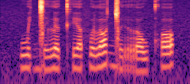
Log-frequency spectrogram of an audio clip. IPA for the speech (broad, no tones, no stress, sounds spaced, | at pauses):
w ɪ ɡ͡ǀ ɪ l ə kʰ ɪ ɐ̯ f o l ɔ ɡ͡ǀ ɵ r ɔ w kʰ ɔ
